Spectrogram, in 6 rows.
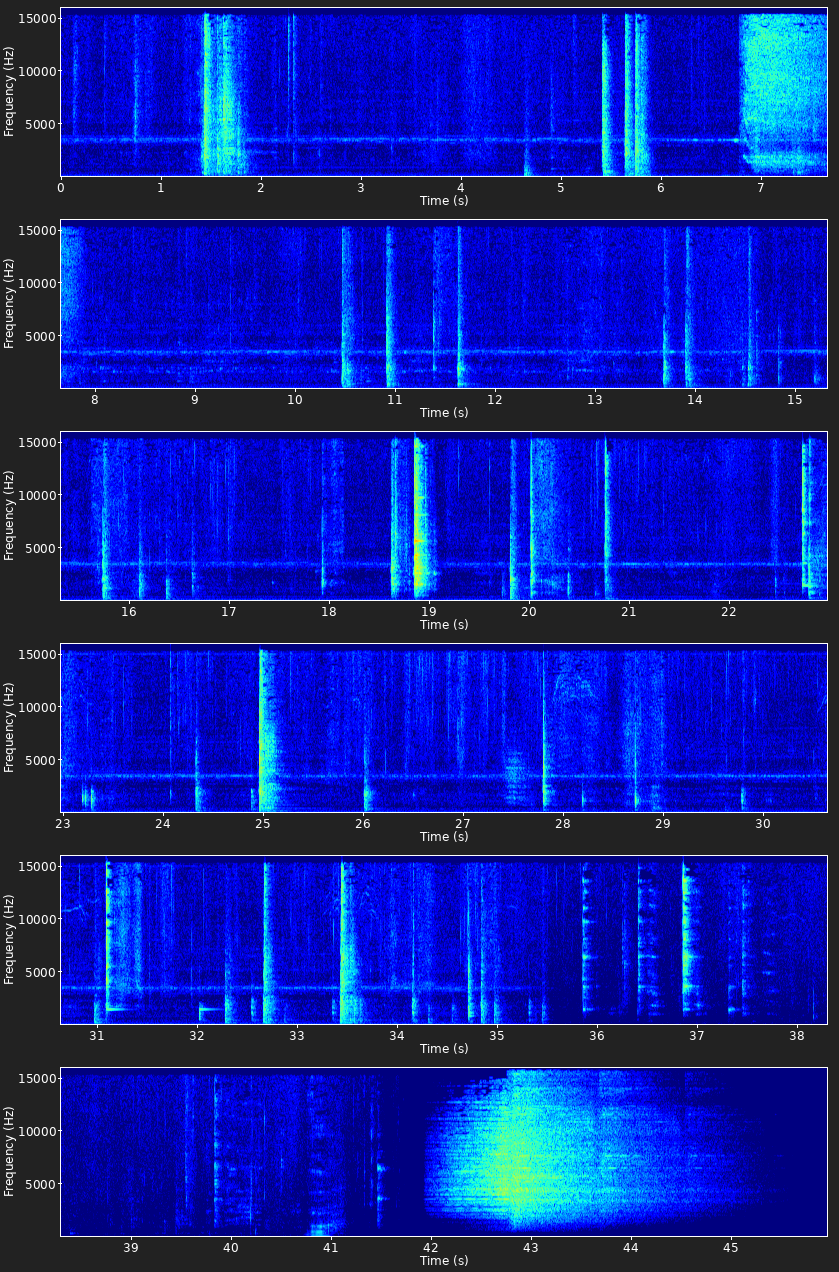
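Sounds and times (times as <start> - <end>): low hum: 42.0 - 45.2.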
